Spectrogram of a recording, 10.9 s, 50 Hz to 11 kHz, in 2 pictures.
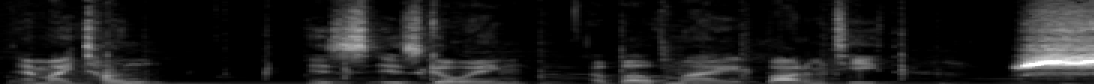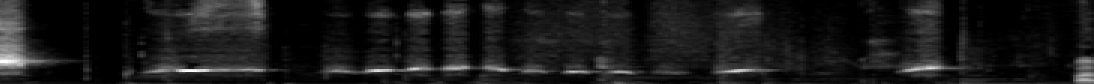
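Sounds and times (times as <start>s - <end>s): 
speech: 0.1s - 5.4s
person whistling through their lips: 5.0s - 10.5s.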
